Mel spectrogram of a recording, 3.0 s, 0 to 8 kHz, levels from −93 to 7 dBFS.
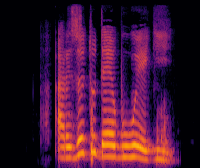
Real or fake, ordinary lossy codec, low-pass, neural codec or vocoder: real; AAC, 32 kbps; 7.2 kHz; none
